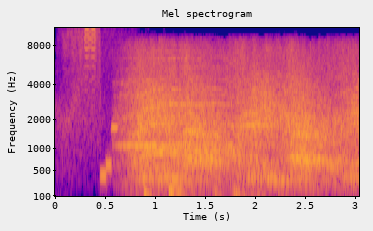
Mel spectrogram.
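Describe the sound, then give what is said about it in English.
Crowd of Republicans chanting "speaker" at an election night celebration in the Capitol, a loud, dense roar of many voices with a rhythmic pulse of repeated chant syllables running throughout. “They're chanting speaker for the man poised to take over as the Republican Speaker of the House, John Boehner.”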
